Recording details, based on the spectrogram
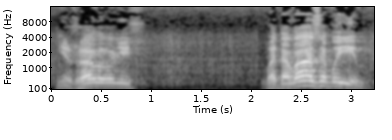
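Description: An actor playing a gruff, strict old river captain and grandfather, curt and moralising, in a Soviet radio play. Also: a little high, very animated, measured pace, a crowd in the background. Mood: businesslike. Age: older. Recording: noisy old 1970s mono radio recording.

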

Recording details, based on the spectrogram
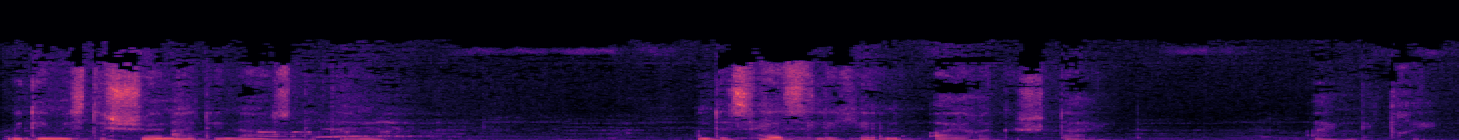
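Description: A woman's voice: low-pitched, level tone, a little slow, gravelly, pauses often. A woman playing a lofty, contemptuous female figure who declaims in a science fiction radio drama. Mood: lofty, scornful. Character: scornful woman idolising beauty, despising her captors. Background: music.

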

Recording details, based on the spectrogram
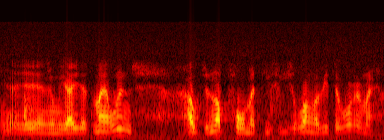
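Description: Grumbling detective, sharp-voiced. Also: male voice, medium pitch, fairly even intonation, a little slow. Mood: grumbling disgust. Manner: exasperated, hammy, stammering complaints. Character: grumbling theatrical male detective stuck in jail. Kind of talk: 1950s-60s comic radio play acting. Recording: noisy old radio recording.

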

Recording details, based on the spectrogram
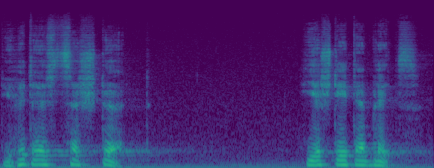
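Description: An actor playing a defeated captive king, giving solemn, measured witness in a German radio play. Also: on the low side. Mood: grave, bitter. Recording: long reverberant hall.

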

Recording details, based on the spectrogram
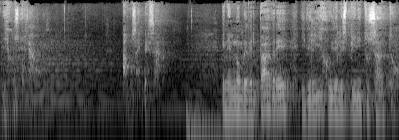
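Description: Radio drama role, male actor: devout, wry Mexican priest posing as a peddler, measured pace. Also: fairly low pitch, fairly even intonation, dark tone, soft background music, lightly acted. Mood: hushed, careful. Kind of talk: Spanish-language radio drama acting.

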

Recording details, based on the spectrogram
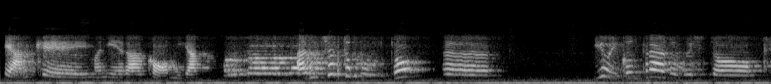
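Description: A woman's voice: a little high, lively intonation, takes it slowly, fairly bright tone, muffled recording. Reflective woman in an echoey room. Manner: reflective, many fillers and restarts. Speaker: playwright and theatre director. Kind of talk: interview, explaining her stage work. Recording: echoey room with faint noise.

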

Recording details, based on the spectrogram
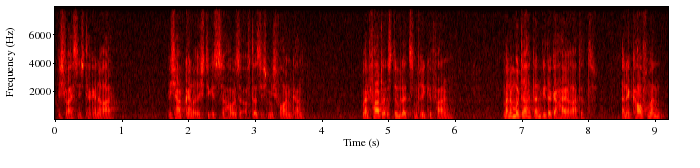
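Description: An actor in a German radio play voicing an earnest, dutiful young soldier who speaks formally and with rigid idealism. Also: male voice, on the low side, pushed and bright, a little hiss or hum. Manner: formal, earnest, halting when confiding. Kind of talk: German radio drama acting.

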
